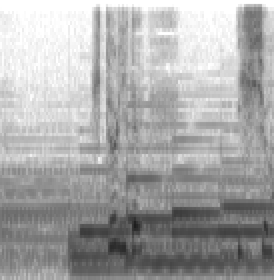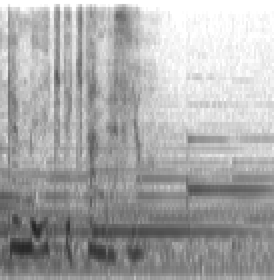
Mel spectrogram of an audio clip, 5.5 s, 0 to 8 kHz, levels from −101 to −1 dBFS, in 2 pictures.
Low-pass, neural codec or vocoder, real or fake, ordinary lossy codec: 7.2 kHz; none; real; none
